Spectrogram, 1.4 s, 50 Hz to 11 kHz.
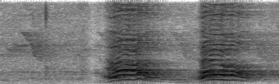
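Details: A Beagle puppy named in the video, 50 days old and barking for the first time, lets out two short, high-pitched barks about half a second apart. Each is a thin yelp that climbs then drops, closer to a yip than a deep woof.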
